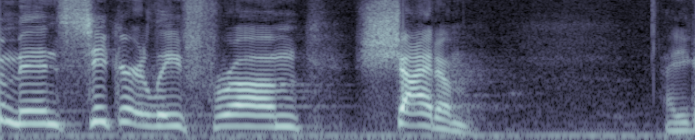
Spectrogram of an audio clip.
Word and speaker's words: Shittim: It's Shittim, long I, from Shittim.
